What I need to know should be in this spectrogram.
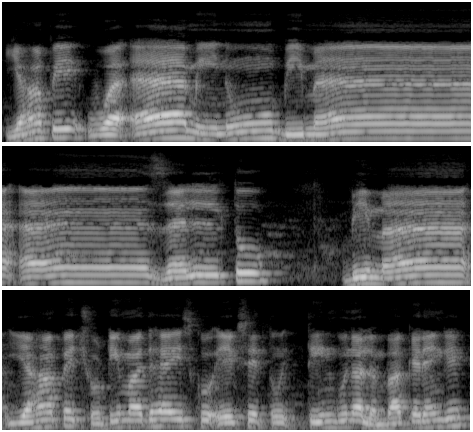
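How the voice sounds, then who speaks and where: A man's voice: a little high, hardly any pauses, a little mellow, lo-fi sound. A man teaching Quran recitation in a recorded lesson, patiently explaining each step.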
